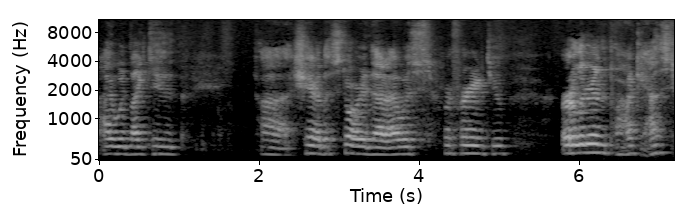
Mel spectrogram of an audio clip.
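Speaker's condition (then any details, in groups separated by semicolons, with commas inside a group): Cerebral palsy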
